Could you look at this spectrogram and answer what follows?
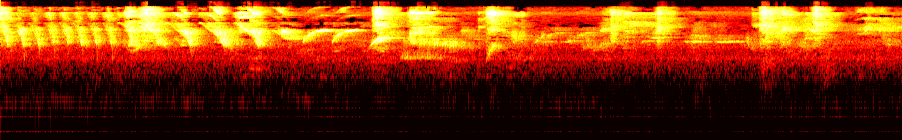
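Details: A canary in the morning pours out a fast, varied song of dense trills, slurred whistles and chattering notes in bursts over about nine seconds, with a quiet low hum behind.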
